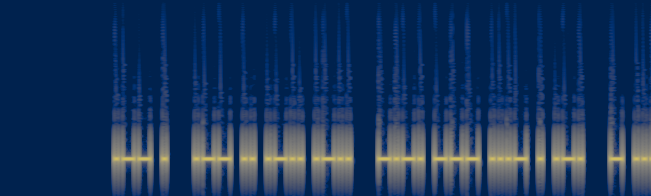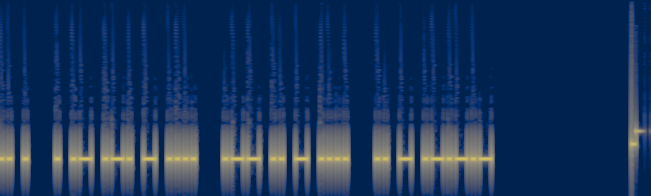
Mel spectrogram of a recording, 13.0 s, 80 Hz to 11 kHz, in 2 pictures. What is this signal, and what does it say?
Morse code, heard as a keyed tone, about 30 wpm, 700 Hz. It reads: WE WILL COVER THE EARTH WITH IT.
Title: Sentences from Top 1000 Words - Review Part 1 - 30wpm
